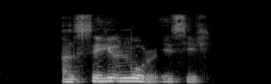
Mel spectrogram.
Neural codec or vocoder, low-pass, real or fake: codec, 24 kHz, 0.9 kbps, WavTokenizer, medium speech release version 1; 10.8 kHz; fake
